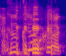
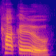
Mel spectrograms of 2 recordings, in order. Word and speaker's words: Kaku: Cuckoo. Kaku the seer. No. No. I'm pretty sure it's just Kaku.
